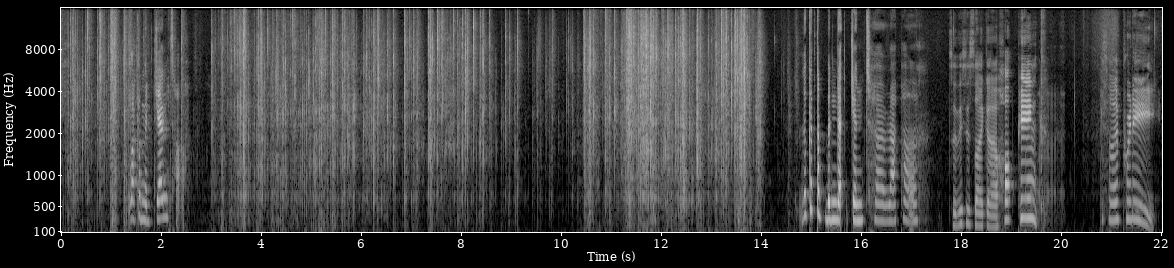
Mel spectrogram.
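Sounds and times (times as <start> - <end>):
plastic packaging crinkling and tearing: 0.0 - 14.2.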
